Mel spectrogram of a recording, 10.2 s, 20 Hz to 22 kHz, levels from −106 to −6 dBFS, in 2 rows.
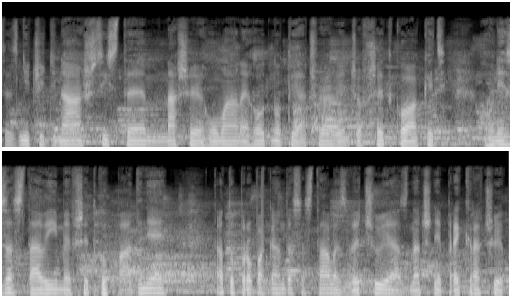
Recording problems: background chatter; loud; throughout; 4 voices, 8 dB below the speech

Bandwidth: 13.5 kHz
